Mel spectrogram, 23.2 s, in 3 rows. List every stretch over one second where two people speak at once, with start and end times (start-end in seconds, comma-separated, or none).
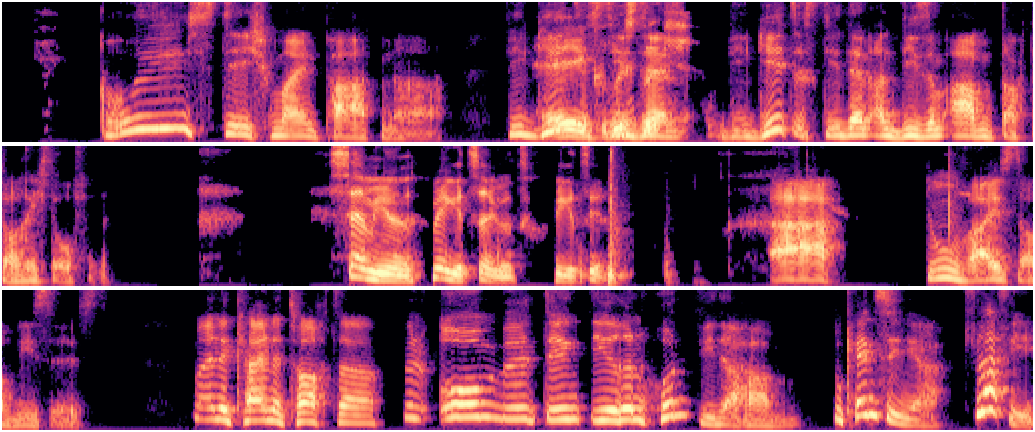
4.0-5.2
